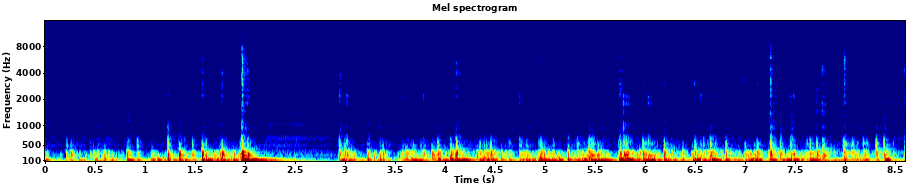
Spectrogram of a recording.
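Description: Both hands cup the hollow woven metal wire mesh grille of a fist-sized Blue Yeti USB microphone head, set over a silver metal body, and scratch it with medium-length painted fingernails. The result is a dense, muffled, bass-heavy rumble of rapid overlapping strokes with occasional sharper, brighter ticks. The sound breaks off briefly just before the third second, then continues steadily to the end.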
